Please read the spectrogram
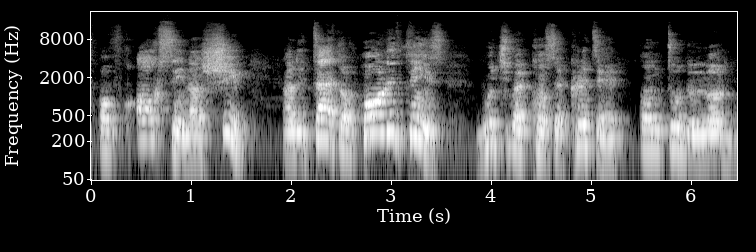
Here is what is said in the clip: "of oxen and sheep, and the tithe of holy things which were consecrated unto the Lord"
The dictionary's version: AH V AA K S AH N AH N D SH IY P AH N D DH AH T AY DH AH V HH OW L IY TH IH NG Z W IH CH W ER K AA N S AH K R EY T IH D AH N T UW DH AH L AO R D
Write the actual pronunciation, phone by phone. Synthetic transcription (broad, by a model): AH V AA K S AH N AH N SH IY P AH N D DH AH T AY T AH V HH OW L IY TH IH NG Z W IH CH W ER K AA N S AH K R EY T IH D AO N T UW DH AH L AO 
